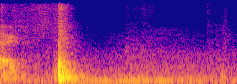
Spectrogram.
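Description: A single sharp clunk about half a second in, from a nail-kit case being handled while it is packed away, followed by a faint low hum.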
